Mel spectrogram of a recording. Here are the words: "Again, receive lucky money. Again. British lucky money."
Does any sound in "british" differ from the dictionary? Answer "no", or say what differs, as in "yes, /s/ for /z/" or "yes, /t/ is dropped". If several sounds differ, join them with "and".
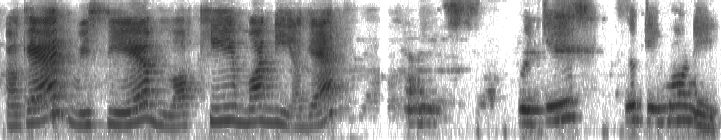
yes, /s/ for /ʃ/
